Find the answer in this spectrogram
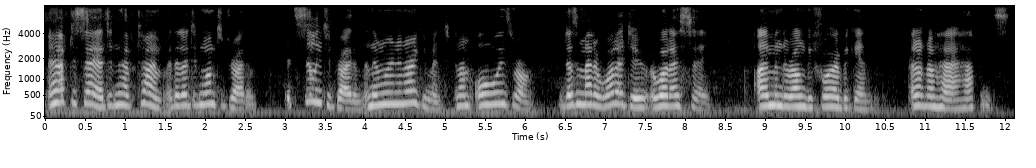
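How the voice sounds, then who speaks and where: A woman reading aloud, voicing an anxious, troubled housewife who rambles and pleads, her voice often climbing high. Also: fairly quick, fairly bright tone, slight background noise, close to an everyday voice, rough recording. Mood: agitated.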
